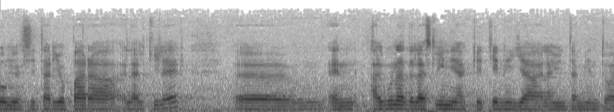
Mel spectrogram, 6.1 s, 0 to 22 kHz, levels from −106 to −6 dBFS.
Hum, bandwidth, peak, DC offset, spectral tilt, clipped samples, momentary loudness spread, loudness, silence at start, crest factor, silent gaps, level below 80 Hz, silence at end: none; 15.5 kHz; -14 dBFS; under 0.1%; -5 dB/octave; under 0.1%; 7 LU; -35 LUFS; 0 s; 20 dB; none; -50 dBFS; 0 s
